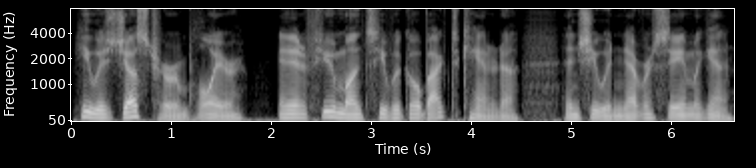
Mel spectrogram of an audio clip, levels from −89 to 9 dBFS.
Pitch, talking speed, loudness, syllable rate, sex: 95 Hz, 210 wpm, -19 LUFS, 4.8 syllables/s, male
